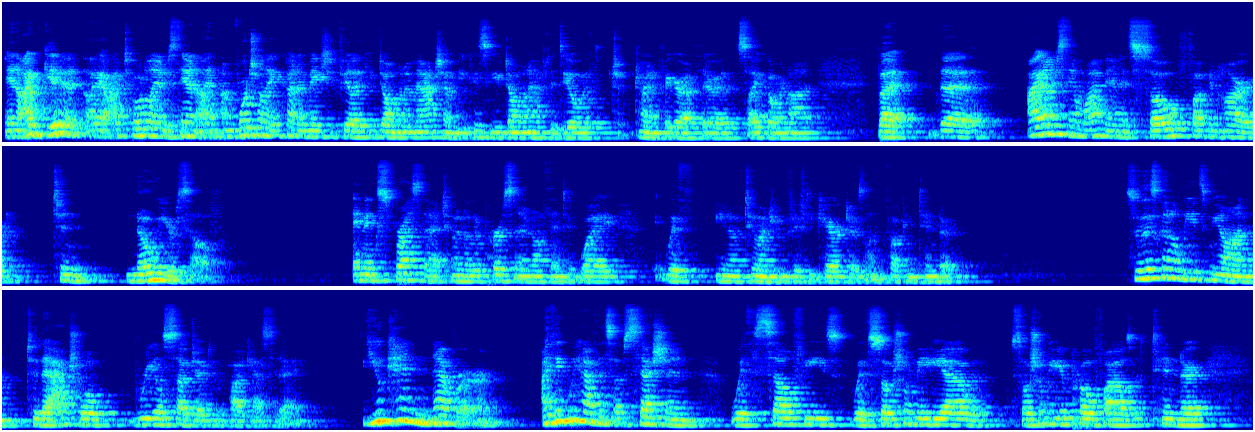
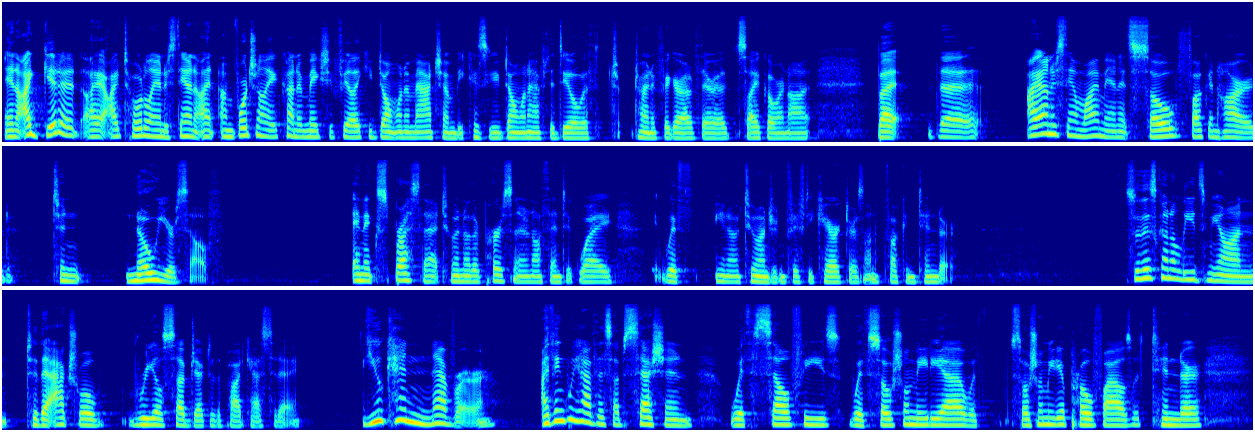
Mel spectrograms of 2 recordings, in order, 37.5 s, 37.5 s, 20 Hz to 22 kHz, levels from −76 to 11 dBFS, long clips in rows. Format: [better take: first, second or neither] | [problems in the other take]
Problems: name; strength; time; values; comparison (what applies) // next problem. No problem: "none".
second | off-mic speech; far // room echo; noticeable; dies away in 0.6 s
